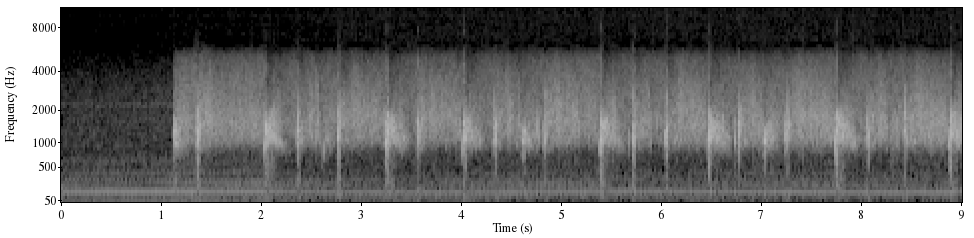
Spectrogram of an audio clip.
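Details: Pulmonary regurgitation on continuous wave Doppler (pulmonary hypertension).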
